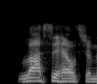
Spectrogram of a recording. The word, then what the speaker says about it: Lasse Hallström: Lasse Hallström, that's the one.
